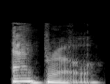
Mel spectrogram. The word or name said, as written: appro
